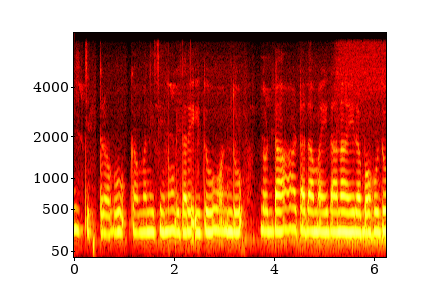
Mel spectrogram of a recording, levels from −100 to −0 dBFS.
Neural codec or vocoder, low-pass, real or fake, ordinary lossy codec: none; 7.2 kHz; real; none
